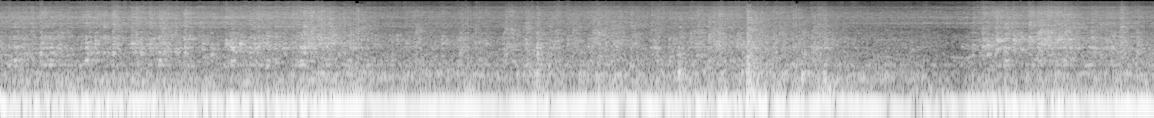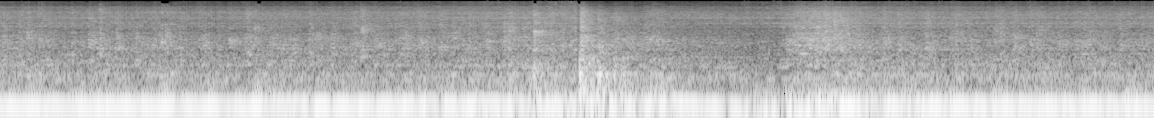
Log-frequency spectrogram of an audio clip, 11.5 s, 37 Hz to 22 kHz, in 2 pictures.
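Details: Ford Galaxie 500 on first start after restoration, third attempt after belt tightened, firing order checked; loud lumpy idle with sharp pops every few seconds; sounded like excess fuel, carburetor leaking, floats possibly too high, cause unconfirmed: backfiring, rough running.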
